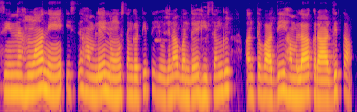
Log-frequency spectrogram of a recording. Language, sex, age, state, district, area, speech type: Punjabi, female, 18-30, Punjab, Shaheed Bhagat Singh Nagar, rural, read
